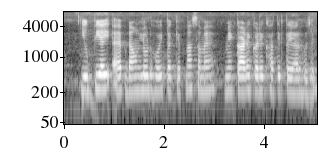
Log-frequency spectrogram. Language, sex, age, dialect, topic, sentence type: Magahi, female, 18-24, Western, banking, question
